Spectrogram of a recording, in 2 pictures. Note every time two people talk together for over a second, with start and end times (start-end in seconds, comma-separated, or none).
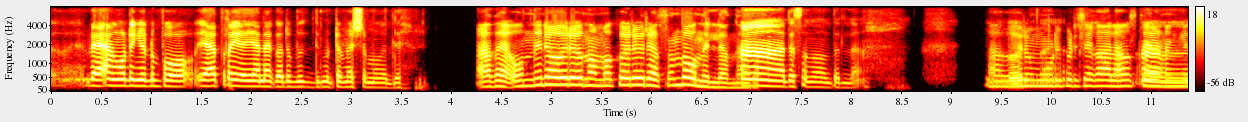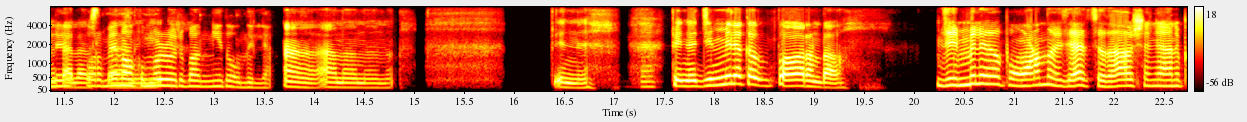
11.0-12.5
